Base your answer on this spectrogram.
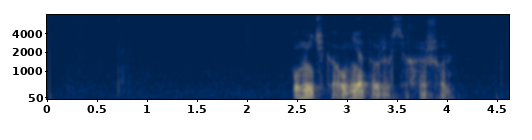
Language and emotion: Russian, positive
